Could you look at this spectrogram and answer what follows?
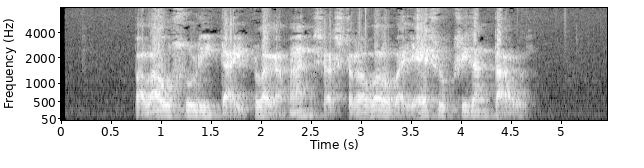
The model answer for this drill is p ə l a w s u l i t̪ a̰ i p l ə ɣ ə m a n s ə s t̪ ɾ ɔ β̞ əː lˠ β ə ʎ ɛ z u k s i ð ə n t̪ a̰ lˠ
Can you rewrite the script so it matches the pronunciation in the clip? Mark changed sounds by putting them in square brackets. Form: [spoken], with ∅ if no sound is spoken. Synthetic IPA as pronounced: p ə l a w s u l i t̪ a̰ i p l ə ɣ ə m a n s ə s t̪ ɾ ɔ β̞ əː lˠ β ə ʎ ɛ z u k s i ð ə n t̪ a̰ lˠ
